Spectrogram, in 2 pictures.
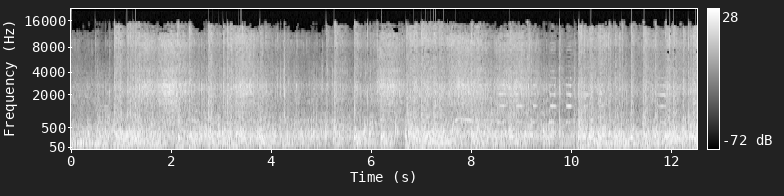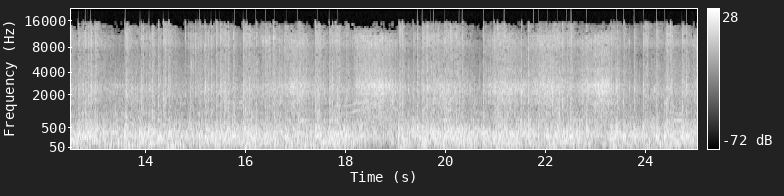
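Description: Aerial fireworks display: a dense, unbroken run of bangs and crackling shell bursts.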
